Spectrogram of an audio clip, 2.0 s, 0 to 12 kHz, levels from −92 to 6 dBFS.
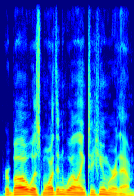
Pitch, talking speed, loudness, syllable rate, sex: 115 Hz, 235 wpm, -15 LUFS, 5.8 syllables/s, male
